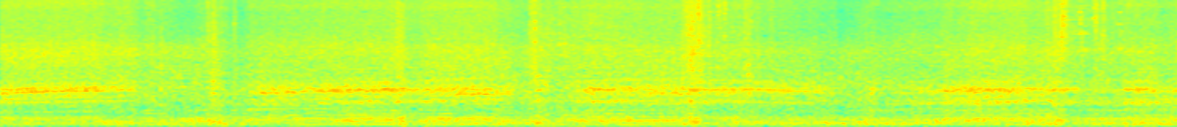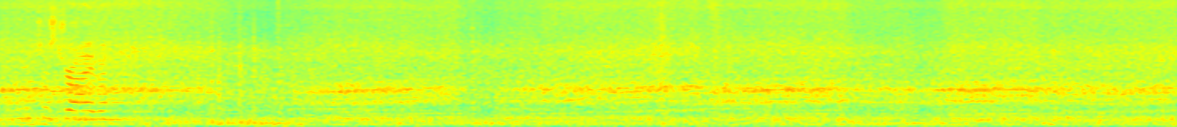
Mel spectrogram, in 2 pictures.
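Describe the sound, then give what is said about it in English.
A car drives with a steady engine drone and road rumble that run loud and unbroken throughout, with slight swells in engine pitch and no voices. “Driving our car.”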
